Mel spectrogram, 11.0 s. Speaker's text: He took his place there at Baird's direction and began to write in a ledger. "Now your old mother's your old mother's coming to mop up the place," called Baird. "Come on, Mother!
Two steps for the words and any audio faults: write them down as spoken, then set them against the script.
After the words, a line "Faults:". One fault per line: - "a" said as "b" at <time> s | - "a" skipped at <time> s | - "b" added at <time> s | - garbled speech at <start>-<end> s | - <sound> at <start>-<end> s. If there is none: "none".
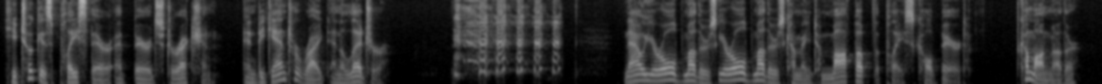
He took his place there at Baird's direction and began to write in a ledger. "Now your old mother's your old mother's coming to mop up the place," called Baird. "Come on, Mother!
Faults:
- laugh at 4.5-5.6 s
